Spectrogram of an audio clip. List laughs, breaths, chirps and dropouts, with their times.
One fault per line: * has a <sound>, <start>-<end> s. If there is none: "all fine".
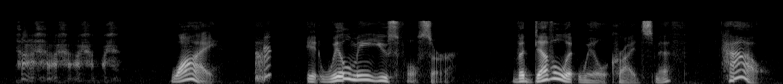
* has a laugh, 0.2-1.2 s
* has a laugh, 2.5-2.7 s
